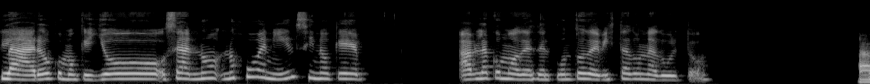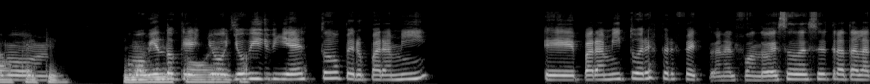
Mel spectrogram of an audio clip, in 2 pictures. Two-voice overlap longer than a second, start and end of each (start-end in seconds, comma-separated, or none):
9.9-11.2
